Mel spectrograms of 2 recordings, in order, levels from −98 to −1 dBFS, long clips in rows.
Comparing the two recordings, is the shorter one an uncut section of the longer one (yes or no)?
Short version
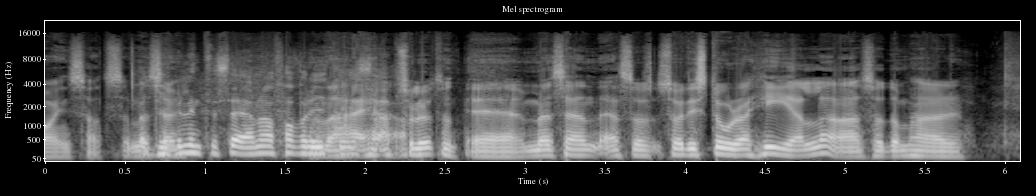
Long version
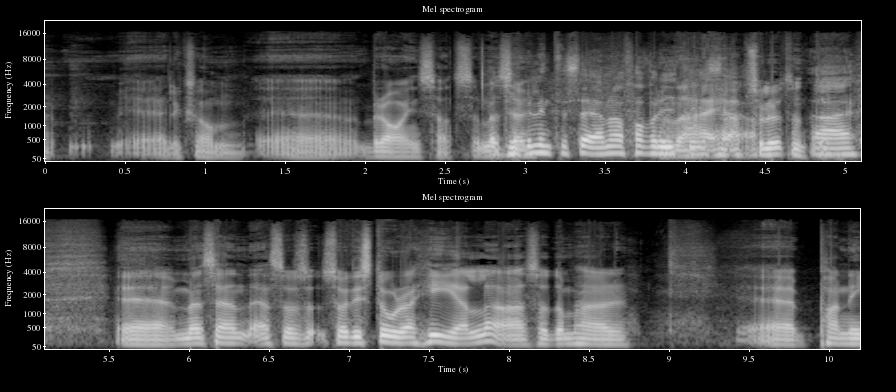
no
